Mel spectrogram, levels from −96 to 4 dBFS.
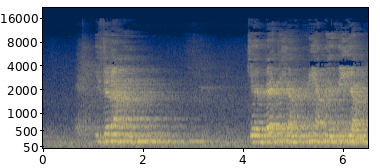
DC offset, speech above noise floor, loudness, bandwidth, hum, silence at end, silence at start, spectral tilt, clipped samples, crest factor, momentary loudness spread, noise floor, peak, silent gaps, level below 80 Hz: under 0.1%; 22 dB; -17 LUFS; 11 kHz; none; 0 s; 0 s; -6 dB/octave; under 0.1%; 16 dB; 22 LU; -38 dBFS; -2 dBFS; none; -46 dBFS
